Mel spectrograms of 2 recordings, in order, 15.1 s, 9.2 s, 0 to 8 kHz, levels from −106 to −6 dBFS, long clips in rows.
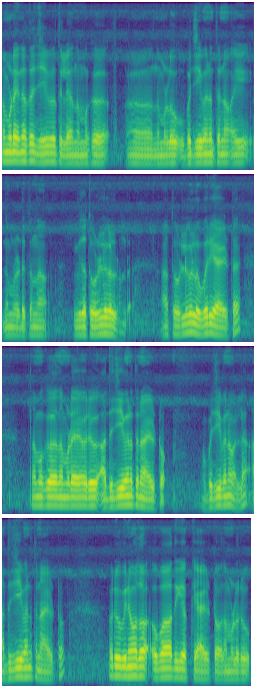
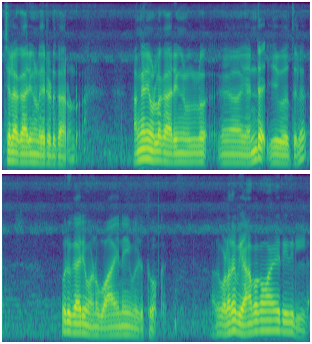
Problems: none marked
